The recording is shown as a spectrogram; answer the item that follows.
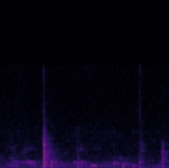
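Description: Plastic knitting needles clicking while stitches are worked: one sharp click about half a second in and a fainter one near the end, over quiet room tone.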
